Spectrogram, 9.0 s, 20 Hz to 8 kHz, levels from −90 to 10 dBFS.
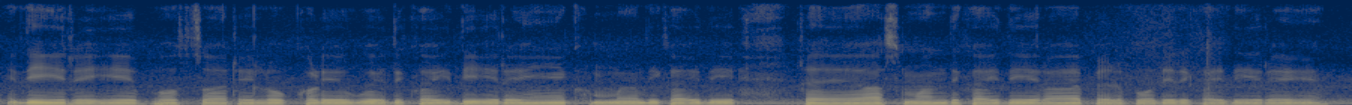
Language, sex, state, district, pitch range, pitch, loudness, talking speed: Hindi, male, Chhattisgarh, Sarguja, 100-105 Hz, 105 Hz, -28 LUFS, 185 wpm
